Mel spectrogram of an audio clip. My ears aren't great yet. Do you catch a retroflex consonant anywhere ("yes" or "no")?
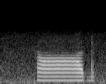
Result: yes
